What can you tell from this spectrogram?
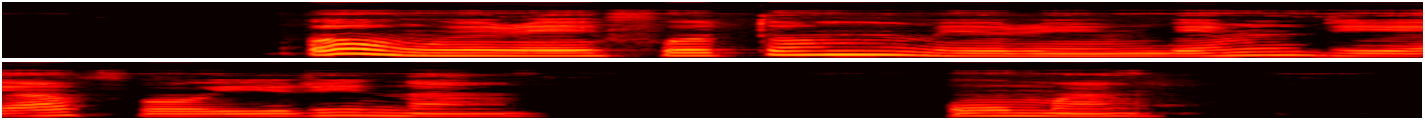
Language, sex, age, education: Igbo, female, 15-29, tertiary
